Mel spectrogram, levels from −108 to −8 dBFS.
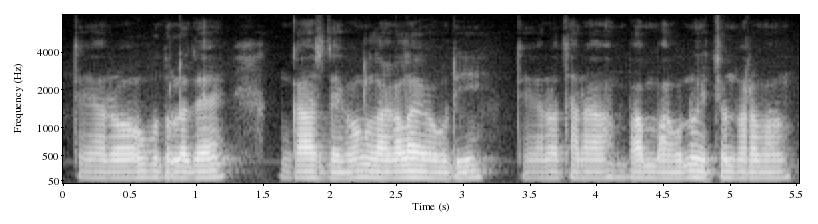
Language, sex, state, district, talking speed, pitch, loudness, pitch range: Chakma, male, Tripura, Unakoti, 175 wpm, 105 Hz, -20 LUFS, 105-110 Hz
